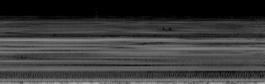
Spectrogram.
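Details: FBR GAS X4/2CE gas burner motor powered but not starting: a steady electrical hum with no spin-up, and the motor is scalding hot. A failed motor capacitor or the motor itself is suspected.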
